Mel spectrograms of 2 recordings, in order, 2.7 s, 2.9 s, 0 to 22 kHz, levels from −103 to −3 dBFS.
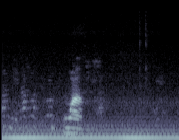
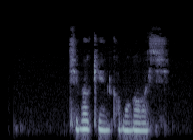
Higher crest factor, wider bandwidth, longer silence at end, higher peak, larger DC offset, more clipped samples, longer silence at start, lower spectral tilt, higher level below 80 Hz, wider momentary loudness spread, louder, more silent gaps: about the same, 20 dB vs 16 dB; second, 3.6 kHz vs 9.2 kHz; second, 0 s vs 0.4 s; first, -18 dBFS vs -28 dBFS; neither; neither; second, 0.05 s vs 1.05 s; first, -9.5 dB/octave vs -5.5 dB/octave; first, -40 dBFS vs -76 dBFS; about the same, 12 LU vs 13 LU; about the same, -40 LUFS vs -42 LUFS; neither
